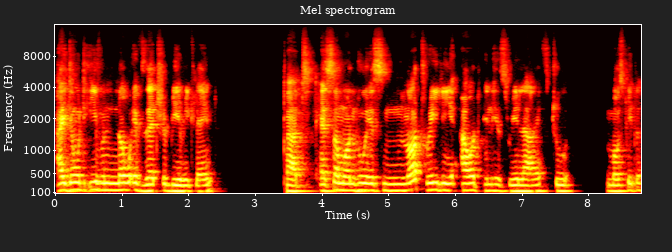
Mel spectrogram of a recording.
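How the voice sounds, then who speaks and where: A man's fairly high voice with a German accent, monotone and flat, at a fairly slow pace. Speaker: YouTuber. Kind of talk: casual chat.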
